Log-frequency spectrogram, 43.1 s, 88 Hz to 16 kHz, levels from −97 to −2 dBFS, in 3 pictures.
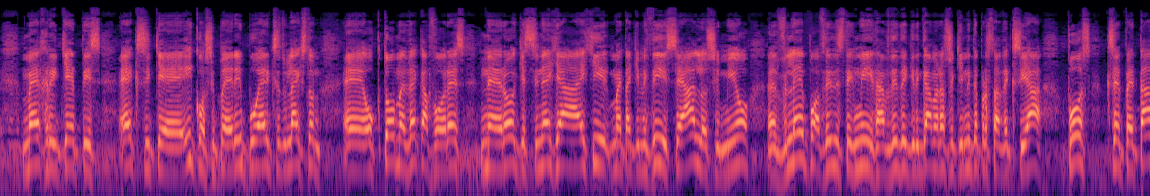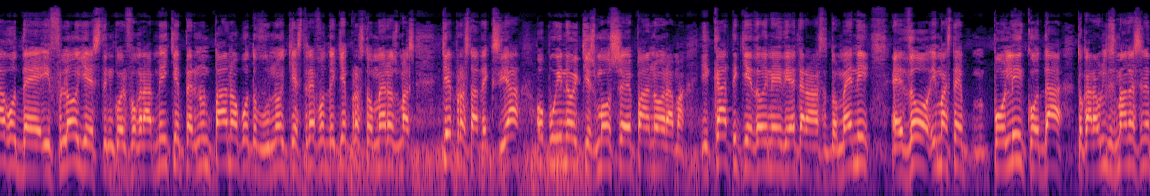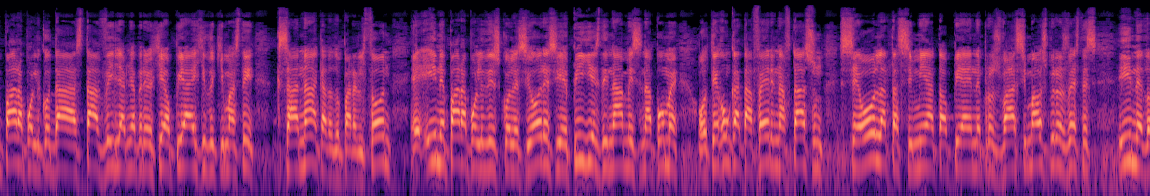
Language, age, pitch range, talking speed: Greek, 20-39, 180-210 Hz, 165 wpm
